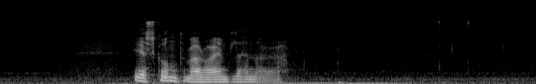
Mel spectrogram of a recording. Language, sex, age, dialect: Faroese, male, 61+, Norðurstreymoy/Eysturoy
